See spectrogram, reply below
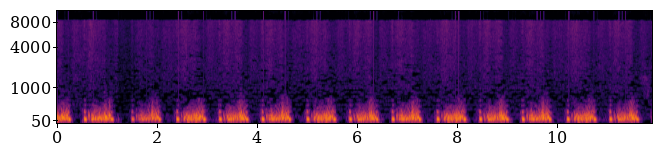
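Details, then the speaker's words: A teaching recording of regular heart cycles at about 60 a minute, each with a low rumble starting shortly after S2 and fading before the next beat, as in mitral stenosis: a mid-diastolic murmur. "a mid diastolic murmur as in mitral stenosis starts a short time after s2 it may fade away as heard here"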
